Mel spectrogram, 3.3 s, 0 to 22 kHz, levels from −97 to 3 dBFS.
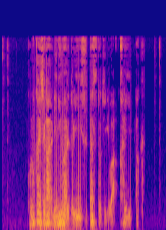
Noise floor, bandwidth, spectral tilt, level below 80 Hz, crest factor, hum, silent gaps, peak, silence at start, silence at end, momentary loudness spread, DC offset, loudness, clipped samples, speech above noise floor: -52 dBFS; 12 kHz; -4.5 dB/octave; -42 dBFS; 18 dB; none; none; -6 dBFS; 0.55 s; 0.45 s; 22 LU; under 0.1%; -23 LUFS; under 0.1%; 29 dB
